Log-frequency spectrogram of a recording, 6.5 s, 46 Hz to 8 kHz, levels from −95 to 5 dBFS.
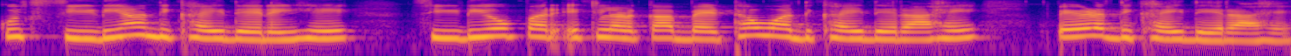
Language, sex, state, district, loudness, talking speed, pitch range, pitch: Hindi, female, Bihar, Darbhanga, -19 LUFS, 225 wpm, 225-270 Hz, 245 Hz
